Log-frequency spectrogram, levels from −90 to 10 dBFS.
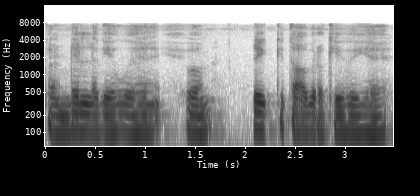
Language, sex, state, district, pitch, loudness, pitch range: Hindi, male, Uttar Pradesh, Lucknow, 100 Hz, -16 LUFS, 95-105 Hz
